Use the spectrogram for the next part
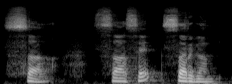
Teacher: हम जीभ को दांतों के पास, जो टूथ रिज होता है हमारा, वहाँ पर ले जाके टच करते हैं और फिर उसके बाद वहाँ से एयर फ्लो होता है। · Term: दंत्य स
